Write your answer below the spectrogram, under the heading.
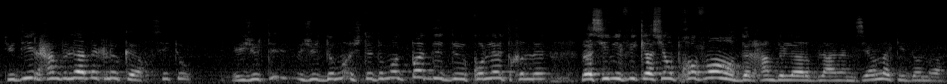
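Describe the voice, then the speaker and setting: A man's voice: extremely high pitch, a little fast, mellow, poor audio. A man giving a religious lesson to a gathering, often questioning his listeners and repeating and restarting phrases as he explains. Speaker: religious teacher.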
